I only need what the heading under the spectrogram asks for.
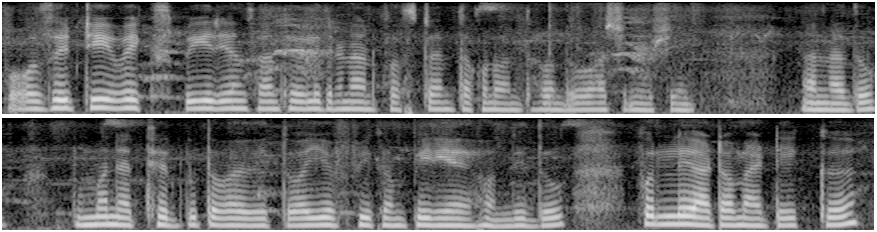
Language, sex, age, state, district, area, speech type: Kannada, female, 30-45, Karnataka, Udupi, rural, spontaneous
